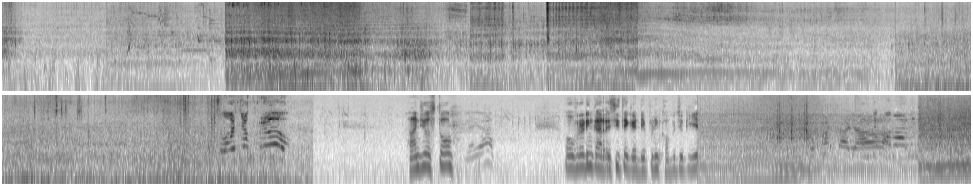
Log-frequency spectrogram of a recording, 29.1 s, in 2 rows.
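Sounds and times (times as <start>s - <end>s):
car engine revving hard: 3.4s - 5.8s, 8.2s - 11.4s, 25.0s - 27.0s, 28.3s - 29.0s.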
